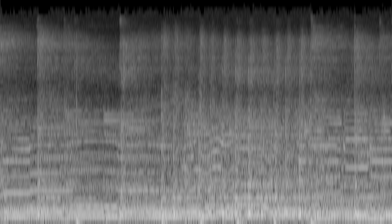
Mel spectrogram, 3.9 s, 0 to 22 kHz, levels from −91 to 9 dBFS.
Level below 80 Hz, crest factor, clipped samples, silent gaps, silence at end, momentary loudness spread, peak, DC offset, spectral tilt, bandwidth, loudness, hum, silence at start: -36 dBFS; 16 dB; under 0.1%; none; 0 s; 2 LU; -2 dBFS; under 0.1%; -6.5 dB/octave; 16 kHz; -20 LUFS; none; 0 s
